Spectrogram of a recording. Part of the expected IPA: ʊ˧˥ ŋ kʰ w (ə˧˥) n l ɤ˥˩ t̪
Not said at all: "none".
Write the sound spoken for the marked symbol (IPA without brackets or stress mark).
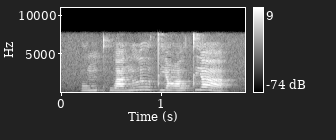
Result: a˧˥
